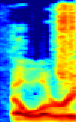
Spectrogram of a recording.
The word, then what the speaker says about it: Ellery: Ellery, like ELL. It's kind of like Mellery, but with no M. Ellery.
